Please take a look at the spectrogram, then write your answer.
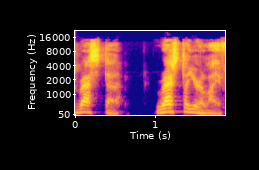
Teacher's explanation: So he doesn't really say rest of, but resta. The of gets reduced to a sound, a schwa sound.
